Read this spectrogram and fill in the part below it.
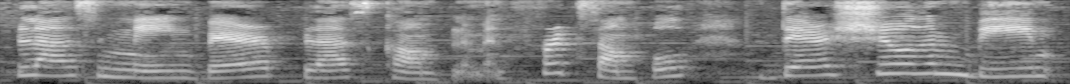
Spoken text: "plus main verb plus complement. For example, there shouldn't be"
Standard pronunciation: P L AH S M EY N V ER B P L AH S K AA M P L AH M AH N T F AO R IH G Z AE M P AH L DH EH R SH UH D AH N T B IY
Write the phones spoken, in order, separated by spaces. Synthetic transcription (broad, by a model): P L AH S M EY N B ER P L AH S K AA M P L AH M AH N T F AO R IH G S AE M P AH L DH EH R SH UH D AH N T B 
